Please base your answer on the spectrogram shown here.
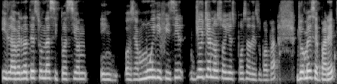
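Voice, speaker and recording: A middle-aged woman in a support group asks a question, speaking haltingly with many restarts. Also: on the high side, darkish tone.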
